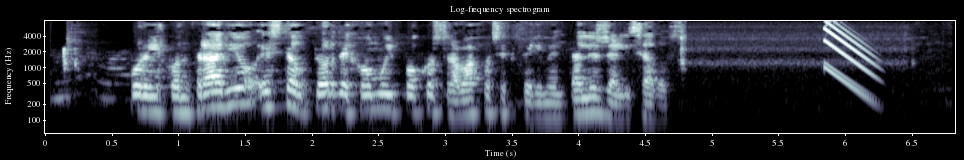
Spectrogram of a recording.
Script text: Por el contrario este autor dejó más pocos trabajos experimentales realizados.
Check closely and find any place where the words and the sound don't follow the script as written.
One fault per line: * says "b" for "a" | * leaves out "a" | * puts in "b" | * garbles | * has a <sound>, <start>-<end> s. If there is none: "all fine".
* says "muy" for "más"
* has a chirp, 5.8-6.3 s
